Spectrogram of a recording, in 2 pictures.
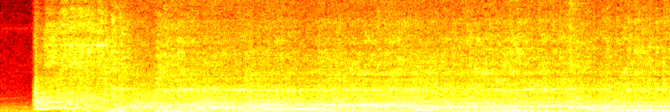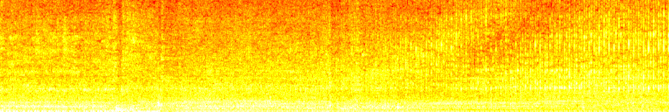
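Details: Lawn tractor with long-running fuel problem (float bowl not kept full) after fitting an electric fuel pump, which other pumps failed to fix: catches quickly and runs a steady, even note without stumbling or dying; normal running.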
